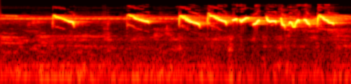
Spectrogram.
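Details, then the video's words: Oriental white-eye singing very high and thin, used as master/training audio: two quick falling slurred whistles, then a fast jumbled run of twittering notes, over a faint steady high whine. "MASTERAN AUDIO TERAPI PLECI"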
